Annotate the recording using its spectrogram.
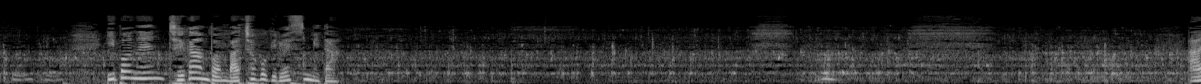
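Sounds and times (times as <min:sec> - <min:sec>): exhaled bubbles: 0:00.0 - 0:12.0
low underwater hum: 0:00.0 - 0:12.0.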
